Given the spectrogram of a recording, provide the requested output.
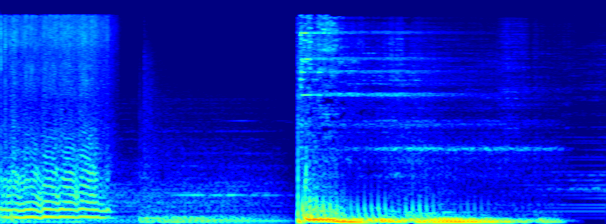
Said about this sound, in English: A sound nearly as loud as Aunt Mary's snoring. The sound of large wings fluttering in the air.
